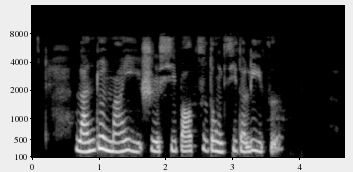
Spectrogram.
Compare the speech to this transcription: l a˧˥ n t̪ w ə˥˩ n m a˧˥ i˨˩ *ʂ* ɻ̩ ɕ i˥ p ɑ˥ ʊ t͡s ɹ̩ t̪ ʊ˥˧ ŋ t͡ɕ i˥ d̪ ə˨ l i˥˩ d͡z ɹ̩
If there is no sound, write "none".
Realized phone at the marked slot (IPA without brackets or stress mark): ʂ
